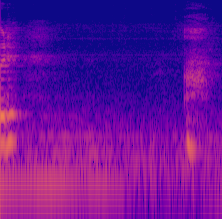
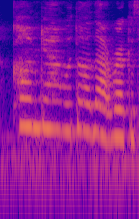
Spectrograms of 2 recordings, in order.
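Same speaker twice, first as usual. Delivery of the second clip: higher-pitched imitation of a scolding neighbor; lightly voiced scolding neighbor; neighbor lady; 7 semitones higher than usual. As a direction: mimic the lady calling down. Mimics upstairs neighbor lady.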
